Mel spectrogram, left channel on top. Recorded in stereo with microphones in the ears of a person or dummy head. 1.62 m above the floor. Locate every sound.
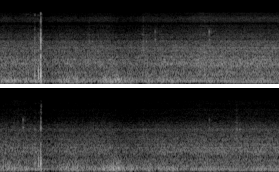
0.2 s scissors: 55° left (ahead or behind)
